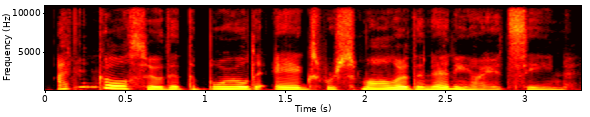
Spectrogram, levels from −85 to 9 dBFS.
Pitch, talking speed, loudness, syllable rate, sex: 200 Hz, 250 wpm, -18 LUFS, 6.3 syllables/s, female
